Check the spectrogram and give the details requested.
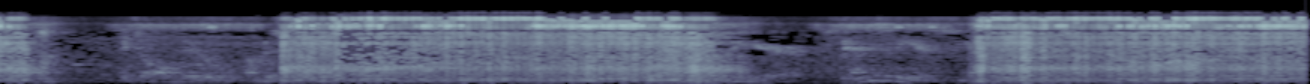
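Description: Loud, harsh, rattling breath noises in long bursts with short quieter gaps; heavy snoring.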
